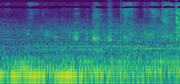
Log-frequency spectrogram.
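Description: Faint scratchy rustling of a hardcover picture book being handled, over a low steady room hum.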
